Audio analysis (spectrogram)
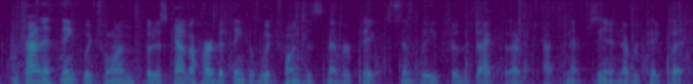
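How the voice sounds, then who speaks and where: Guy streaming a game, lowish slightly raspy voice, thinks out loud and rambles, some noise behind him. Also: fast. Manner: rambling, self-correcting, thinking aloud. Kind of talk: casual live game playthrough commentary.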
